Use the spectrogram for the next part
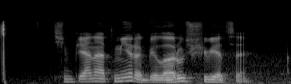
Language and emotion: Russian, neutral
